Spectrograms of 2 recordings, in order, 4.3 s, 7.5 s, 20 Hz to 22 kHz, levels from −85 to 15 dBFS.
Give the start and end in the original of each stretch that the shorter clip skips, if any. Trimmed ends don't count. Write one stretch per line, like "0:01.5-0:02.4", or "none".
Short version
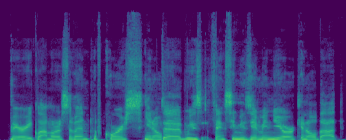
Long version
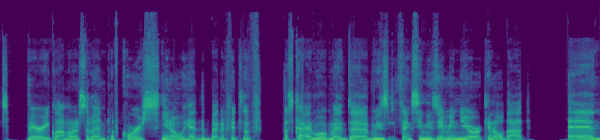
0:02.2-0:04.4

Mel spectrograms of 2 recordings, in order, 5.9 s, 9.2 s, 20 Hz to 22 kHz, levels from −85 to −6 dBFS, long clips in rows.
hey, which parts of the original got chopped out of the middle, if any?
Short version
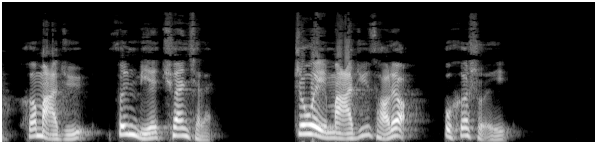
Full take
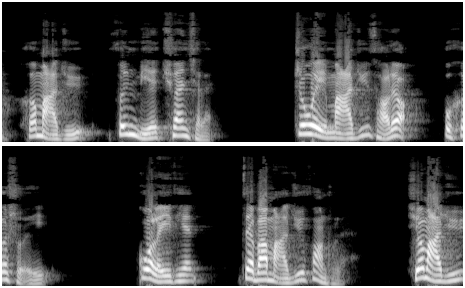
none

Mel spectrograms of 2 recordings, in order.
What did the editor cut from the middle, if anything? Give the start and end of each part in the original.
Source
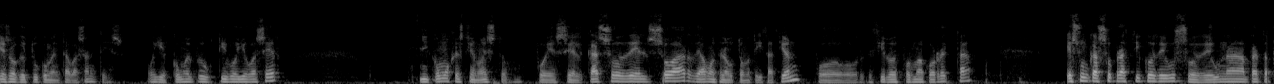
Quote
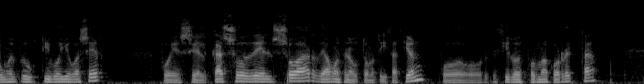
0:03.3-0:05.3

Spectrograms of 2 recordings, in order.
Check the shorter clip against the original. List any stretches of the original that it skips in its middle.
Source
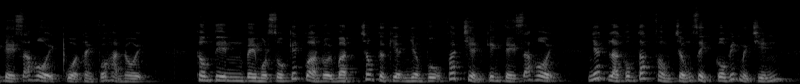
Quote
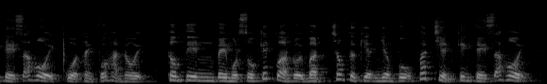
0:01.6-0:01.9

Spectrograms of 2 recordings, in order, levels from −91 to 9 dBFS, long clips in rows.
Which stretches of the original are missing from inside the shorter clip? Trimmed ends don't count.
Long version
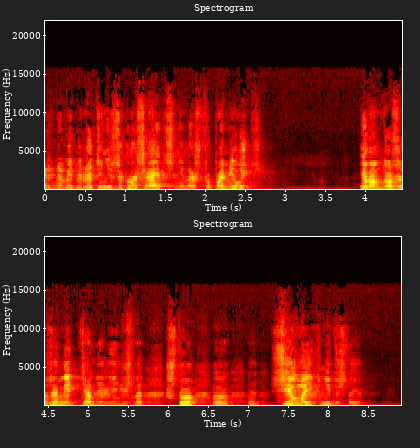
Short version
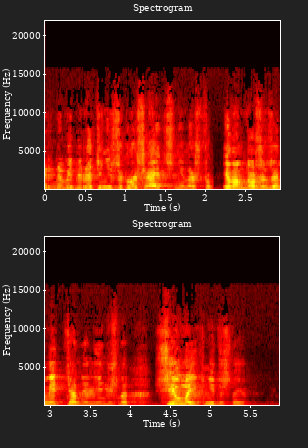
0:02.1-0:03.8
0:05.9-0:07.2

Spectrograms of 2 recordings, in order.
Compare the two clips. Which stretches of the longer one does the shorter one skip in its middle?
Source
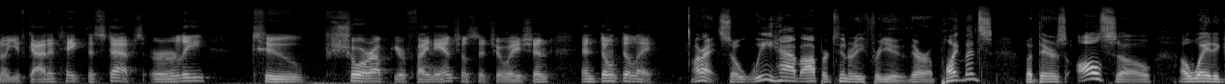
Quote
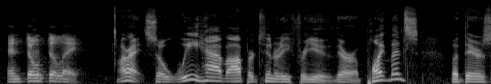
none

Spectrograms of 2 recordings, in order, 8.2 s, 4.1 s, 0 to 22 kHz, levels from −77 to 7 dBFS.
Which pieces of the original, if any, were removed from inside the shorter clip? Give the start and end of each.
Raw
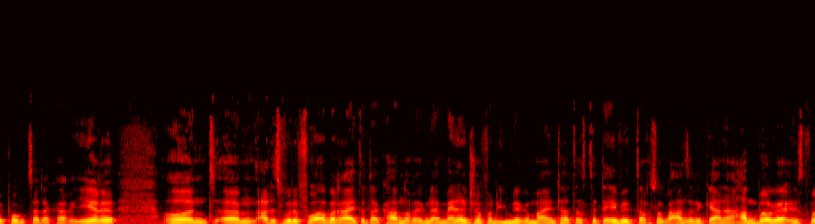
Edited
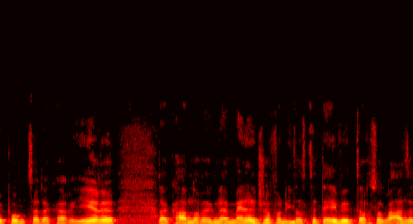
0:01.6-0:03.7
0:05.0-0:05.7

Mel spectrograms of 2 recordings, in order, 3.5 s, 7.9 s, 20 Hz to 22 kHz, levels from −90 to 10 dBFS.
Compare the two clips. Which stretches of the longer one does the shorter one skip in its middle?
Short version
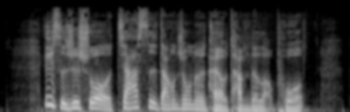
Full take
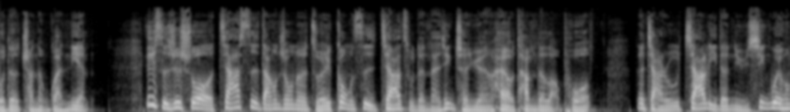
0:03.1-0:04.9

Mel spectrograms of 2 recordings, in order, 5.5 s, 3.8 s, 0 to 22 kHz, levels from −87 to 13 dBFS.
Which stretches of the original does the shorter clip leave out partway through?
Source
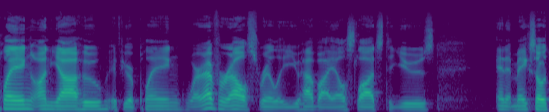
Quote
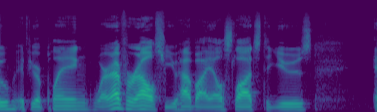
0:02.6-0:02.9

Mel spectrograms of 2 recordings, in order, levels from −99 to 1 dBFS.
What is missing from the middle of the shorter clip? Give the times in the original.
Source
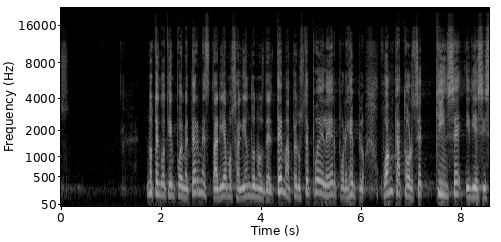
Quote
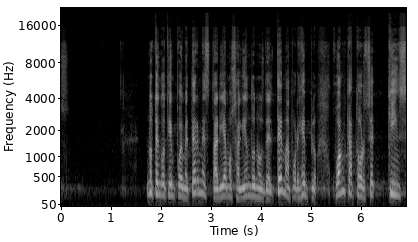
0:04.6-0:05.5

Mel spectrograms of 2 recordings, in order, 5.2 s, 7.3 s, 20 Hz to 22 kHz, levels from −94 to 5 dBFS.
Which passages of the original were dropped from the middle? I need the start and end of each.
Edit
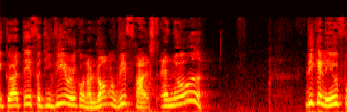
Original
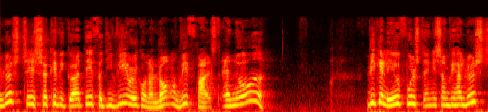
none

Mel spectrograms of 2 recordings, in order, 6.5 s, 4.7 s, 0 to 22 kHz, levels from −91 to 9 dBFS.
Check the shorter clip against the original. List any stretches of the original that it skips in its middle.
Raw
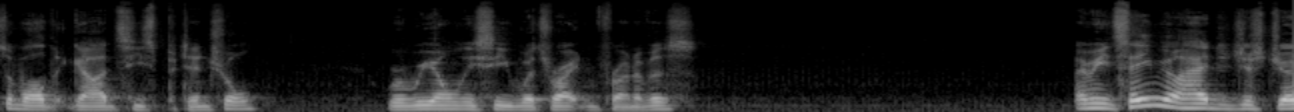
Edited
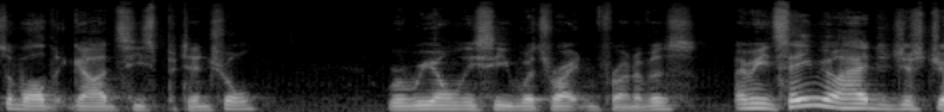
0:03.6-0:05.3

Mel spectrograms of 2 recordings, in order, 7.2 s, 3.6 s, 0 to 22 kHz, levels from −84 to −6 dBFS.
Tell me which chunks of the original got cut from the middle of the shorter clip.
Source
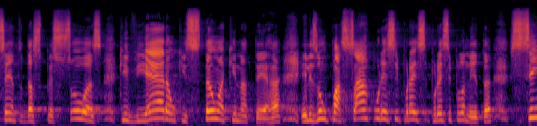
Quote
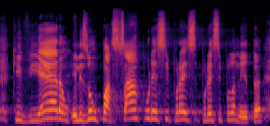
0:02.4-0:04.0

